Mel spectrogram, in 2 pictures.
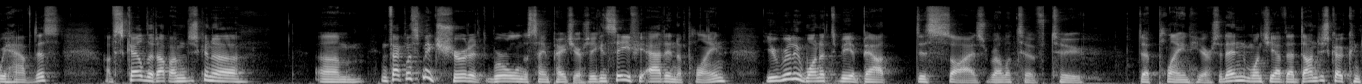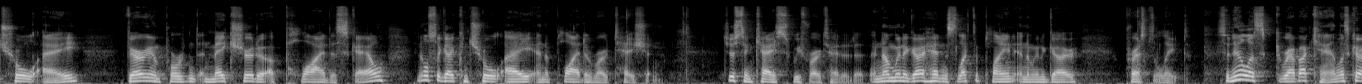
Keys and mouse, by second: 0.9 middle click, 2.1-3.3 middle drag, 5.6-5.9 middle drag, 6.6-7.5 middle drag, 7.8 s, 10.0 middle click, 10.4 s, 11.5 middle click, 13.6 ctrl+a, 17.9 ctrl+a, 20.3-20.7 middle drag, 22.5 click, 24.7 Delete, 26.1 click.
